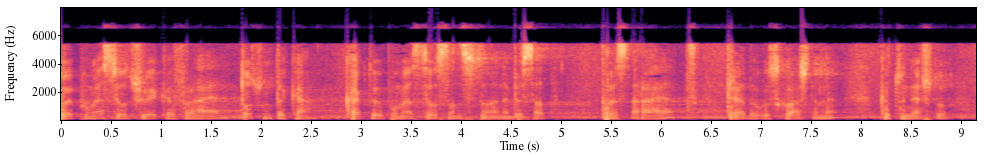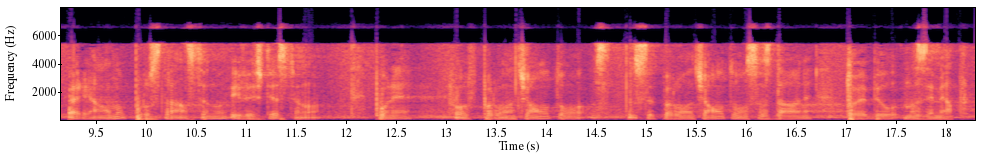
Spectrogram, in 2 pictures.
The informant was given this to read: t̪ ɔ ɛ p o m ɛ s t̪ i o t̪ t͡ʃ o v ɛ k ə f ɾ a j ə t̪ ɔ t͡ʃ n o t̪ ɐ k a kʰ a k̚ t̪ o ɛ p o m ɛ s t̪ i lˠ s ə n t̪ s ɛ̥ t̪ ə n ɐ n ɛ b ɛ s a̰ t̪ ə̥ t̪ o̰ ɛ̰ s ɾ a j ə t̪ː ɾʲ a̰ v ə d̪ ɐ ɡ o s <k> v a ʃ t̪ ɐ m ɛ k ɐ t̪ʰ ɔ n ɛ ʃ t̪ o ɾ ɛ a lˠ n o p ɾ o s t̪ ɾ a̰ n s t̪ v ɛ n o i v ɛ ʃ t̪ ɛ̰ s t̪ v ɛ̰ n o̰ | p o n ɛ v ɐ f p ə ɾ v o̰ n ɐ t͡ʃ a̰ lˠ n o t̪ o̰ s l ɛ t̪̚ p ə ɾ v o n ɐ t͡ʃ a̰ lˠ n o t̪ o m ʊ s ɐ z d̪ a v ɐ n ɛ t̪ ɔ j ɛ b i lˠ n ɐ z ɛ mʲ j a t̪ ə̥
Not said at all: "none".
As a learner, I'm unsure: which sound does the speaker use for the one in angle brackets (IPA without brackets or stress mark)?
x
